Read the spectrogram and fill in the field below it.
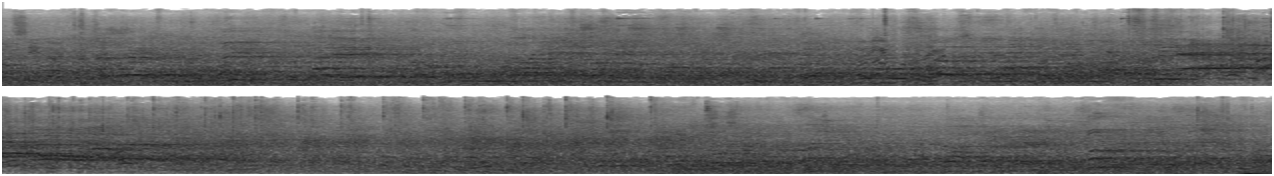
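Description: A crowd of spectators chatters and cheers throughout a large echoing hall.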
